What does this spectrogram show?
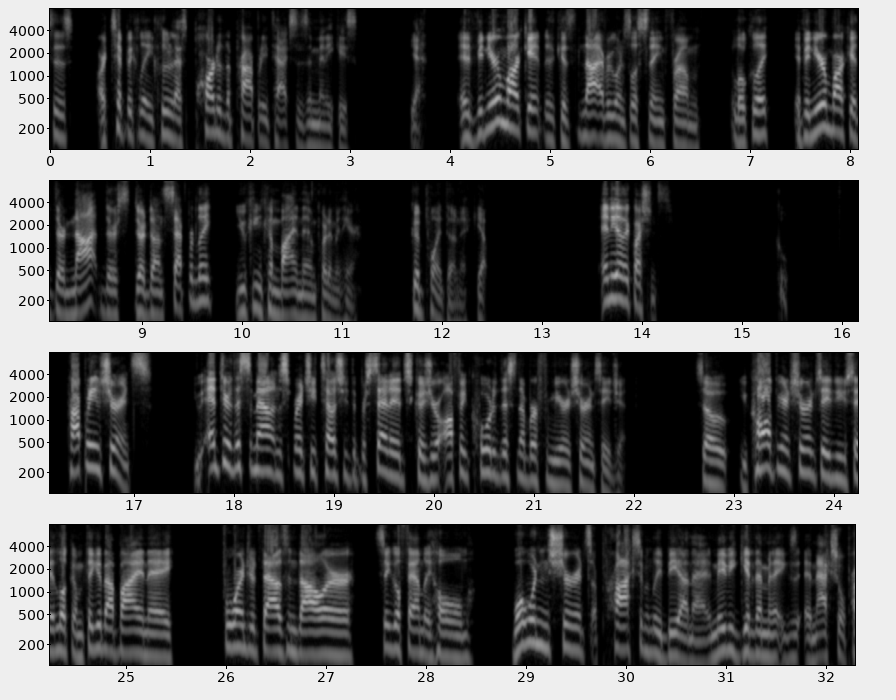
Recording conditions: live audience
